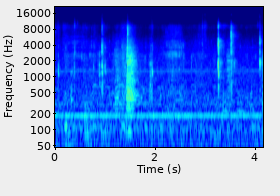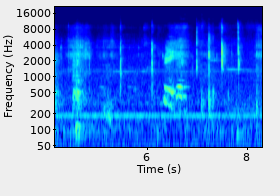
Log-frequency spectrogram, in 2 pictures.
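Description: A person quietly chewing a cookie, with a few faint mouth noises and small clicks and a brief hum of voice about six and a half seconds in, over a low steady hum.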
